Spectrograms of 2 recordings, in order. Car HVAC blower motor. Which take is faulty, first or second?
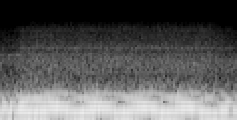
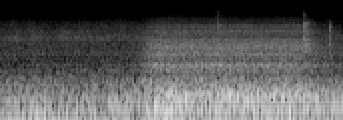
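first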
